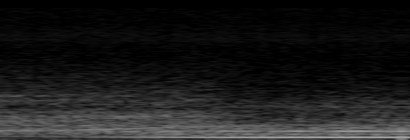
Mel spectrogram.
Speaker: это может вызывать гудение или жужжание в общем какой-то гул а также вибрации передвижении автомобиля с большой скоростью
